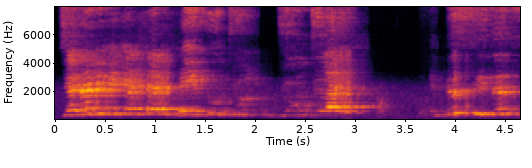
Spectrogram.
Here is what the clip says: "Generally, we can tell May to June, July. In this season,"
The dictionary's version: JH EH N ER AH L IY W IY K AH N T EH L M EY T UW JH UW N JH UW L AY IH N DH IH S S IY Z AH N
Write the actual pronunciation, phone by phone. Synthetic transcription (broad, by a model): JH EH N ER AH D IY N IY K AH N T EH N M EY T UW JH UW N JH UW L AY IH N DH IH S S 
